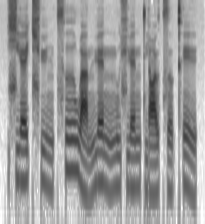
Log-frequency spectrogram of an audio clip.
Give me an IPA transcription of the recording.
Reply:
ɕ j ɛ˧˥ t͡ɕʰ y˨˩ n t͡sʰ ɹ̩˥ w ä˨˩ n̪ ɥ ɛ˥˩ n n̪ u˥ ɕ ɥ ɛ˥ n t̪ j ɑ˧˥ ʊ̯ t͡s ɤ˧˥ kʰ e˥˩ ɪ̯

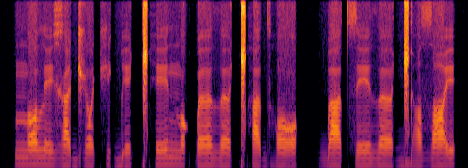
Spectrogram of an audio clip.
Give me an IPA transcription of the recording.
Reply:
n ɔ l e ɣ a d͡ʒ ɔ t͡ʃ e ɡ͡b e ǁʰ e n ɔ k͡p ɜ ð ɜ ǁʰ a dʱ ɔ | ɡ͡b a t͡s e ð ɜ ɡ͡ǁ e zˤ e

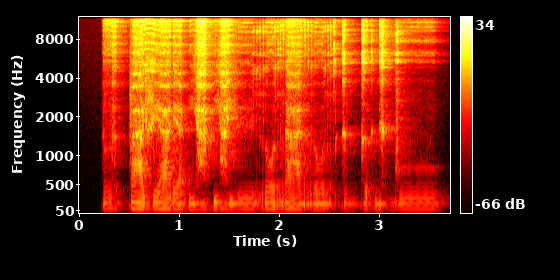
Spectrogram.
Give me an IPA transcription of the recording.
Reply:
l ə̤ ʔ p a fʲ aː ɾʲ aː ʔ j a̤ ʔ j a̤ j yː r o r aː r oː r k ɘ b k ə ʔ ɡʲ ṳ ɡ uː

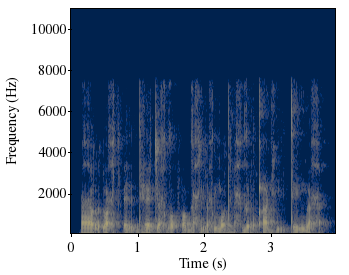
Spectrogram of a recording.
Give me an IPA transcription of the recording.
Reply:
ʕ ɔ r ɗ ɔ ħ t͡sʼ ɛ r dʱ ɛ t ʏ ħ ɡ ɔ pʰ ɔ ɡ ə ħ r ʏ ħ ŋ͡m ɔ dʱ i ħ ɡ ə r qʼ e ɡʱ i r t e ŋ͡m ə ħ

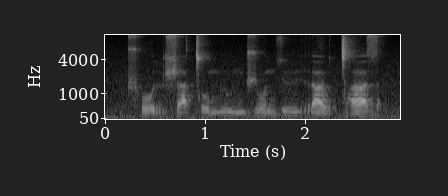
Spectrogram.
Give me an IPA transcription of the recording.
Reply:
ʈ͡ʂʰ o r ʂ a ǀ o m l u n d͡ʒ o n z ʉ r a u̯ ɡ͡ǀ a z

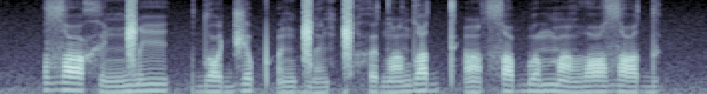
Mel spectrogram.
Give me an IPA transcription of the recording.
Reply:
zˤ ɯ˦˨ x ɪ˨ ŋ͡ǁ i˦ | d ɔ˨ d͡ʒ ə˦˨ pʼ ə̃˨ ɡ͡ǁ ɛ̃˨ ǁʰ ə˨ d ĩ˦ dˤ i˦ d tʼ ĩ˨ sˤ ɪ˦ b ə˦ m ĩ˨ ðˤ i˦ zˤ ə˦ d

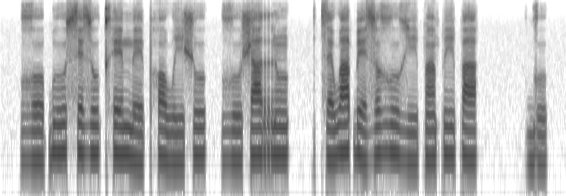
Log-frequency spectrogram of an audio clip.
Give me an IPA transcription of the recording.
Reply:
ɣ oː˨ ɓ uː˦ s ɪ˦ z u˦ kʰ e˦ m eː˨ pʰ ɔ˦˨ w i˨ ʃ u˦ | ɣ uː˨ ʃ aː˦ r ũ˦ | t͡s ɛ˨˦ w a˦ ɓ e˨ z ʊ˦ ɣ u˦˨ ɣ iː˨ p ã˦ p iː˦ p a˦ | ɡ u˨

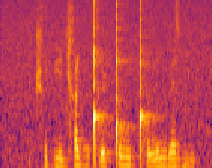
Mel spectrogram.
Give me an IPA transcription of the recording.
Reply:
t͡ʃʰ ə pʲ a ʎ x ɑ ʎ ǃʼ ɨ ɭ ǃ ʉ m ǃʼ ə n ɨ m b ɛ z b i

